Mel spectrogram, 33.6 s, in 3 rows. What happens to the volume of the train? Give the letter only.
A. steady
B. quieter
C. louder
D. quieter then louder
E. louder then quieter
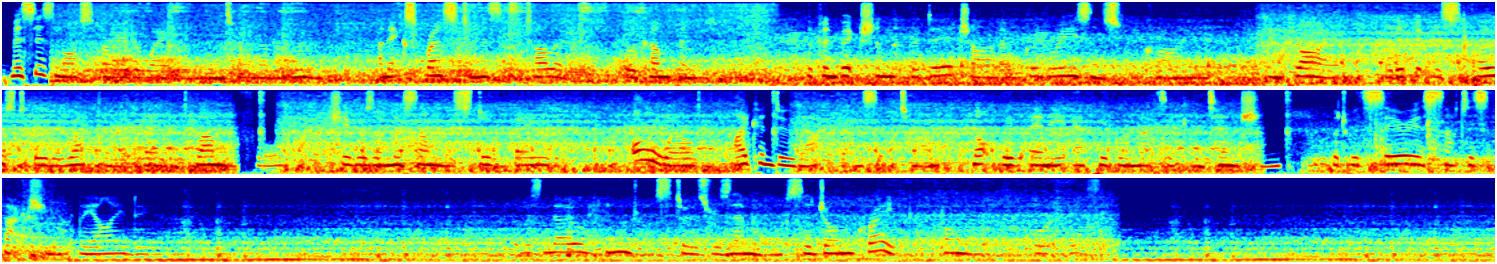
B.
